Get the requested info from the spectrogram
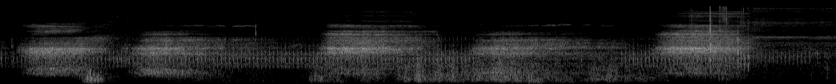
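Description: A person breathing close to the microphone: five noisy breaths, a second or two apart.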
